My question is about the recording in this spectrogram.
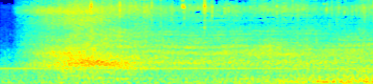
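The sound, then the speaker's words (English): An electric Nissan Leaf test car drives fast along a long, sweeping rural road in Britain, a steady roar of tyre and wind noise with a thin, constant motor whine running underneath, unbroken, with no one talking. “The car is an electric Nissan Leaf.”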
